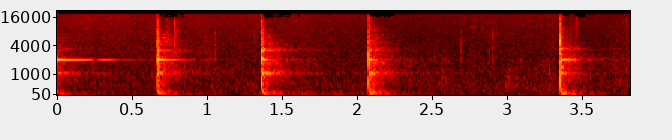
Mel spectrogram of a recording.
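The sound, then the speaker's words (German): Four sharp chopping blows from a blade as a man hacks and saws a path through dense vegetation, landing at a steady then slightly delayed pace, each with a brief metallic ring. No voices. “Doch an vielen Stellen gibt es kein Herum. Er muss hacken und sägen.”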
